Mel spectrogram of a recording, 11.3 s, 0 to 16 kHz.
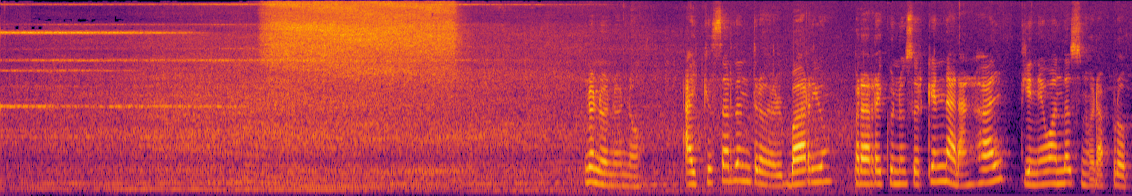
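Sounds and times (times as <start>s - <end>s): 
sustained metallic screech of metro train wheels: 0.0s - 8.5s
metro train rumbling along the tracks in the Naranjal neighborhood: 0.0s - 8.6s
speech: 5.8s - 11.3s.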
